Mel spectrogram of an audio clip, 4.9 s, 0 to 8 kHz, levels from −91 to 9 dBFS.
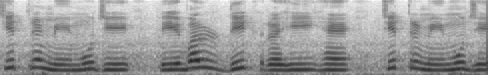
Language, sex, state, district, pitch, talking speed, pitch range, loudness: Hindi, female, Madhya Pradesh, Katni, 235 Hz, 125 wpm, 220-290 Hz, -16 LUFS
